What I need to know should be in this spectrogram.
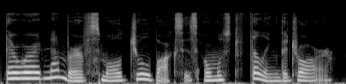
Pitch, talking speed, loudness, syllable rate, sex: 215 Hz, 210 wpm, -17 LUFS, 6.0 syllables/s, female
